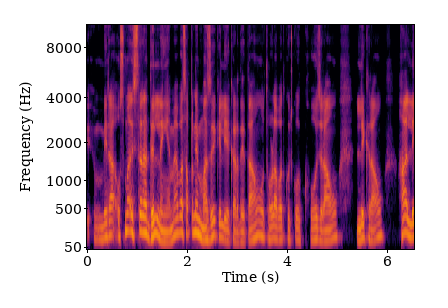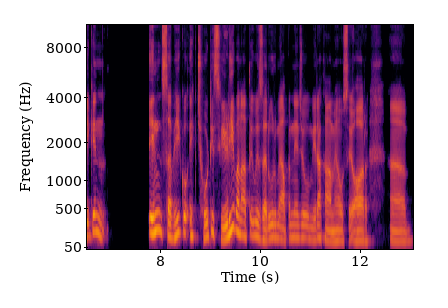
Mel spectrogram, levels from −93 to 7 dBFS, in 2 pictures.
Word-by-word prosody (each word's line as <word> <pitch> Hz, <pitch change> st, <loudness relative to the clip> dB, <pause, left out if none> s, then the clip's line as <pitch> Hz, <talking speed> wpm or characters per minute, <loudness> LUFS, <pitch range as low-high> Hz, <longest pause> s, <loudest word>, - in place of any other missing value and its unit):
मेरा 145 Hz, +7 st, -1 dB
उसमें 215 Hz, +7 st, +1 dB
इस 195 Hz, -1 st, +5 dB
तरह 205 Hz, -3 st, +6 dB
दिल 170 Hz, +4 st, +6 dB
नहीं 105 Hz, -6 st, +1 dB
है। 100 Hz, -, -2 dB
मैं 180 Hz, -, 0 dB
बस 200 Hz, -2 st, +1 dB
अपने 195 Hz, +3 st, +1 dB
मज़े 135 Hz, 0 st, +2 dB
के 160 Hz, -3 st, -2 dB
लिए 120 Hz, -5 st, 0 dB
कर 105 Hz, -, -1 dB
देता 100 Hz, +3 st, -2 dB
हूँ 160 Hz, -2 st, -2 dB
थोड़ा 135 Hz, +2 st, +1 dB
बहुत 125 Hz, -1 st, -3 dB
कुछ 120 Hz, -3 st, -8 dB
को 125 Hz, -1 st, -7 dB
खोज 120 Hz, -1 st, -4 dB
रहा 110 Hz, 0 st, +1 dB
हूँ 135 Hz, +6 st, -3 dB, 0.4 s
लिख 140 Hz, +4 st, 0 dB
रहा 115 Hz, -2 st, -1 dB
हूँ। 155 Hz, +5 st, -5 dB, 0.3 s
हाँ, 195 Hz, -, +3 dB
लेकिन 160 Hz, +4 st, +1 dB, 0.9 s
इन 205 Hz, +4 st, +7 dB
सभी 160 Hz, -3 st, +2 dB
को 195 Hz, -, +2 dB
एक 160 Hz, -, -4 dB
छोटी 155 Hz, +6 st, -1 dB
सीढ़ी 150 Hz, -, +4 dB
बनाते 170 Hz, -9 st, 0 dB
हुए 160 Hz, -1 st, -2 dB
ज़रूर 130 Hz, +2 st, -1 dB
मैं 140 Hz, -3 st, -3 dB
अपने 140 Hz, +4 st, -4 dB
जो 140 Hz, -1 st, -5 dB
मेरा 130 Hz, +2 st, -2 dB
काम 105 Hz, -2 st, -1 dB
है 110 Hz, -, -3 dB
उसे 110 Hz, +1 st, -3 dB
और 110 Hz, -1 st, 0 dB
अ, 105 Hz, 0 st, -7 dB
140 Hz, 210 wpm, -23 LUFS, 120-165 Hz, 0.9 s, इन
